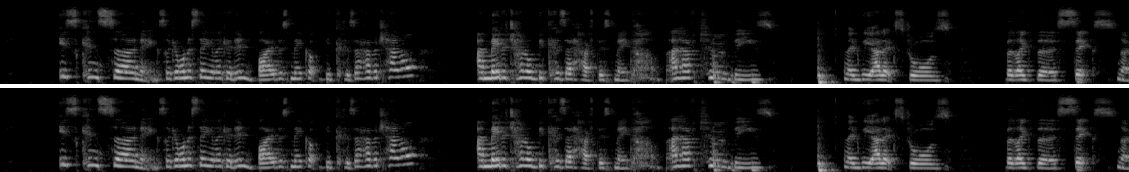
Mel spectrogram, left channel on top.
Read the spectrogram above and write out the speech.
is concerning. It's like, I want to say like I didn't buy this makeup because I have a channel. I made a channel because I have this makeup. I have two of these, like the Alex drawers, but like the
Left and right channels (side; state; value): both; identical; correlation 1.00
